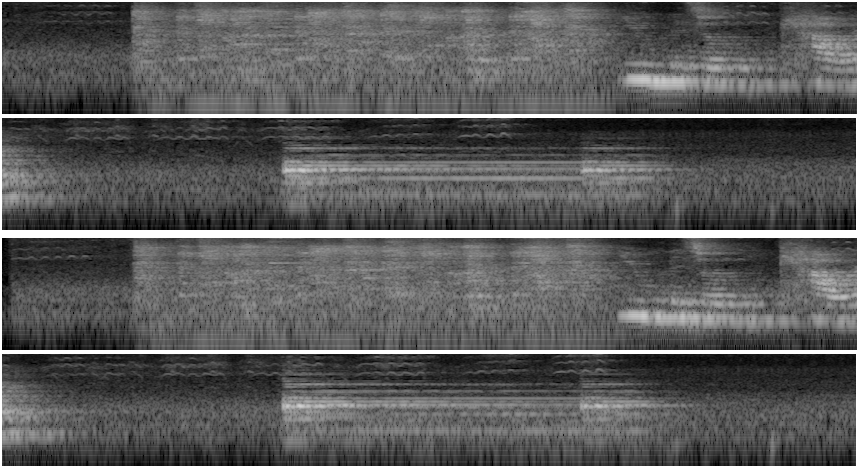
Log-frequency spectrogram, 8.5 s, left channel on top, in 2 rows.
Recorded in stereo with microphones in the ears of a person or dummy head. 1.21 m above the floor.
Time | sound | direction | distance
0.7 | ticking | 75° left (ahead or behind) | 1.0 m
3.1 | a woman speaking | 50° right (ahead or behind) | 1.2 m
5.7 | a bell | 35° right (ahead or behind) | 0.6 m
